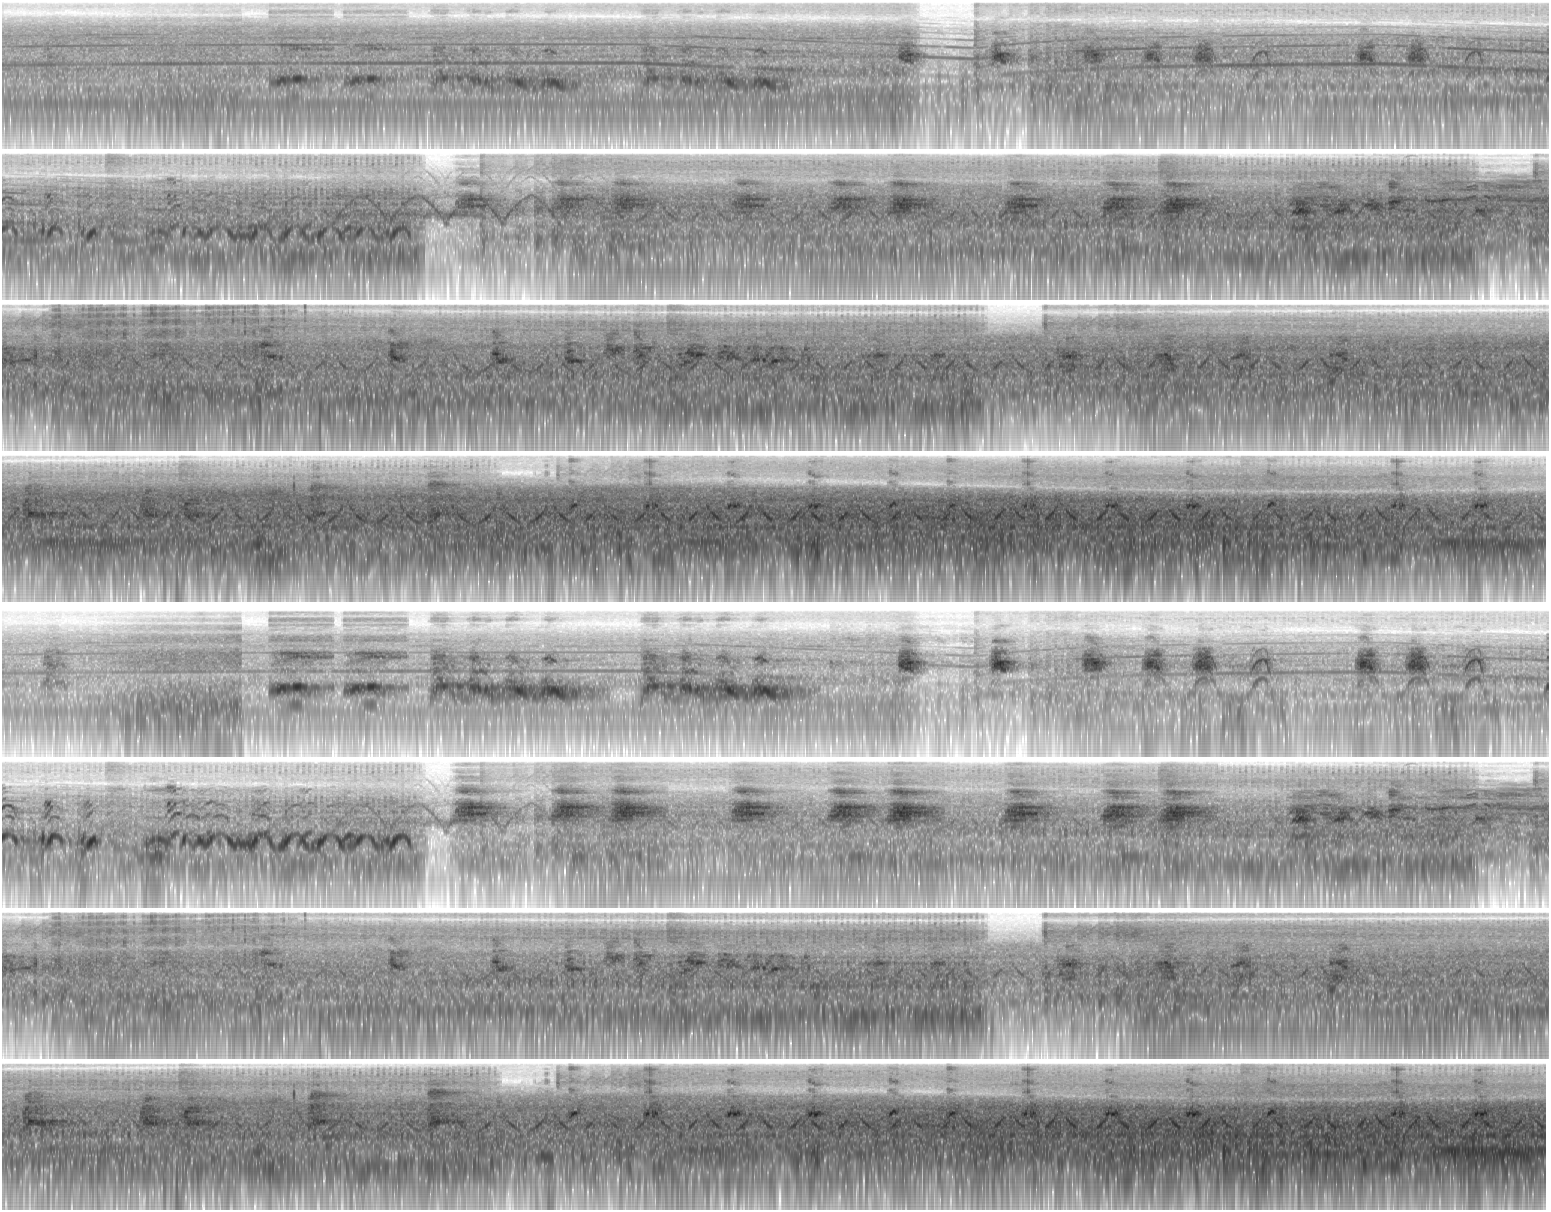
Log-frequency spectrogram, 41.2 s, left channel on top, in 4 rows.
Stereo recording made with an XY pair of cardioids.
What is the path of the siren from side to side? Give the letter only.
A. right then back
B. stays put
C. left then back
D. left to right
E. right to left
D.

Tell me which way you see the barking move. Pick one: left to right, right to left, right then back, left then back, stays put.
left then back.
